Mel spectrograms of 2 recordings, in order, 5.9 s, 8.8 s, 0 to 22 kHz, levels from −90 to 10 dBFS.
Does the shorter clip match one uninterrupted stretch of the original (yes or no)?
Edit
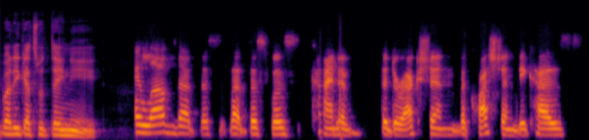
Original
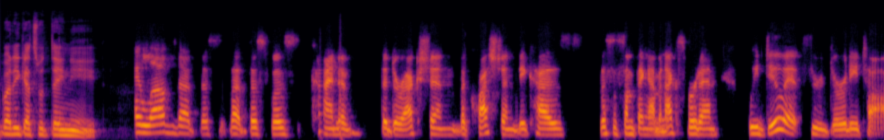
yes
